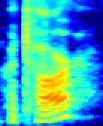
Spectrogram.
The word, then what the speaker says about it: Qatar: o michael and kate cater how do you spell that q-a-t-r cater is how you say it qatar i'm working on that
